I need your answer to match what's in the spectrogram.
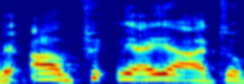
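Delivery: ordinary talk, nothing marked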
